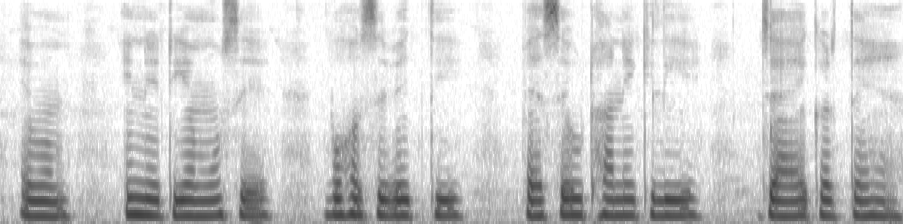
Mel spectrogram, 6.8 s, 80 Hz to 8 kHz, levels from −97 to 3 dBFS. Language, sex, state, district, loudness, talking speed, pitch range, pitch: Hindi, female, Bihar, Kishanganj, -31 LUFS, 135 wpm, 195-210 Hz, 200 Hz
